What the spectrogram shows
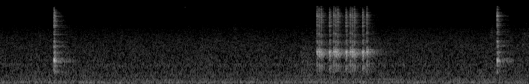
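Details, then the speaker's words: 6.0 Powerstroke Ford F250 at 227k miles, injector buzz test after adding Rev X: sparse faint ticks and about five soft clicks. Many injectors click very quietly or sometimes not at all, and Rev X didn't make them louder. "I have a lot of injectors that are not even clicking I mean they are clicking but very quietly really nice them all the injectors clicked about a lot of them where it's so quiet you could barely arm so the Rev X did not make them click any louder they still click but very quietly sometimes they wouldn't click at all"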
